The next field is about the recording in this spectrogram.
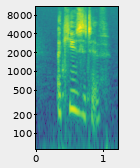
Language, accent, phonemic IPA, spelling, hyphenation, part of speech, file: English, US, /əˈkjuzətɪv/, accusative, ac‧cusa‧tive, adjective / noun, En-us-accusative.ogg
- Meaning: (adjective) Producing accusations; in a manner that reflects a finding of fault or blame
